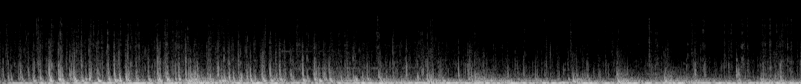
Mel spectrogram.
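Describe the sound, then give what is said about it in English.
Galloping horses carry a group of riders across a meadow, many hoofbeats blurring into a dense, continuous drumming that stays loud and steady throughout, with no voices. “a group of riders gallop across a meadow”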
